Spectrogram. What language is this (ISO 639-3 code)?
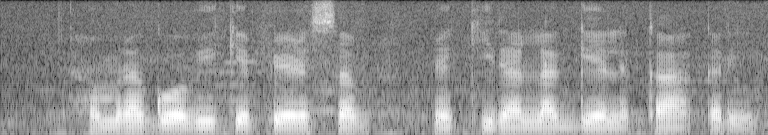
mag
